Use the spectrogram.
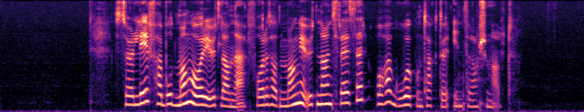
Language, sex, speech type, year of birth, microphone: Norwegian, female, read, 1972, Sennheiser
